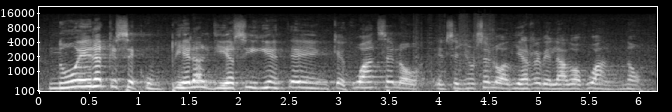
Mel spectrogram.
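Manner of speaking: usual speaking voice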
